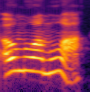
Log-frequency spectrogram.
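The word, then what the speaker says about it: ʻOumuamua: didn't say the name it's omua mua which i took time to learn how to pronounce uh but it is from the native hawaiian language and it means first messenger arriving from afar a scout that's a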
